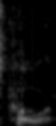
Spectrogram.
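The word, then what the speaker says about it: Kore: These are the spots in your feasts of charities, because we're fixing to find out who Kor is.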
